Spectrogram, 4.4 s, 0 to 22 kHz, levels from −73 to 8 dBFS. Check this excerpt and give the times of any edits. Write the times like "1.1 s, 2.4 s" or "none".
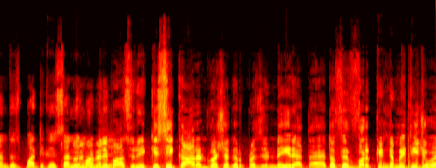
none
